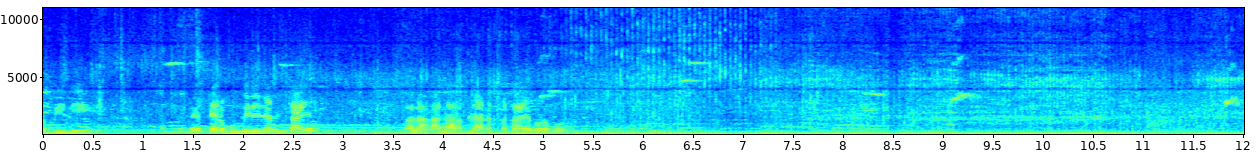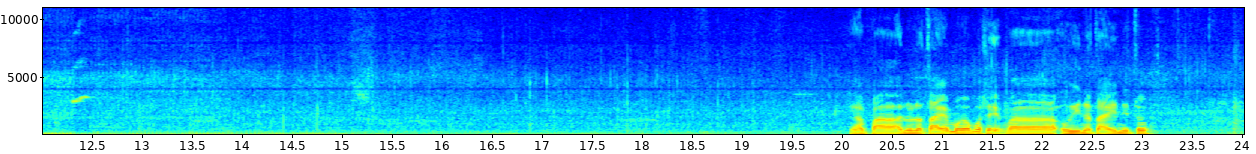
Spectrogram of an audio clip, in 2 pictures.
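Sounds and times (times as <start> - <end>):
wet street noise: 0.0 - 24.0
faint high squeaks: 1.1 - 1.7
small motorcycle engine running: 3.7 - 18.7.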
